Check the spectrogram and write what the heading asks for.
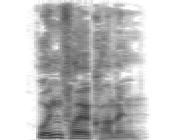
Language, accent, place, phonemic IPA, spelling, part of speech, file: German, Germany, Berlin, /ˈʊnfɔlˌkɔmən/, unvollkommen, adjective, De-unvollkommen.ogg
- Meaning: 1. imperfect 2. incomplete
